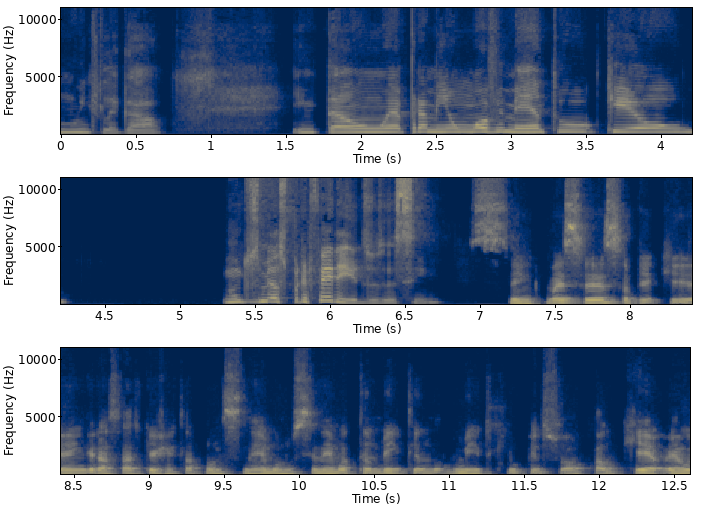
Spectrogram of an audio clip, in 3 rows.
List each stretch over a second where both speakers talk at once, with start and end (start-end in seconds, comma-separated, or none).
none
